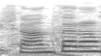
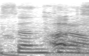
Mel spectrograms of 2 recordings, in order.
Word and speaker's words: संतराम: शांताराम नहीं है, संतराम।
